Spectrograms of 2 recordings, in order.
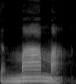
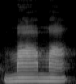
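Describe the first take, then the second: First: The second syllable is light, short and toneless. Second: The second syllable is high and level. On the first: The speaker calls it right. "The second ma is pronounced lightly and hurriedly" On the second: The speaker calls it wrong. "instead of"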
